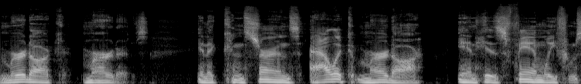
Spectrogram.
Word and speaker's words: Alex: Murdoch is spelled M-U-R-D-A-U-G-H, but I think it's pronounced Murdoch. And Alex, A-L-E-X, is pronounced Alec.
